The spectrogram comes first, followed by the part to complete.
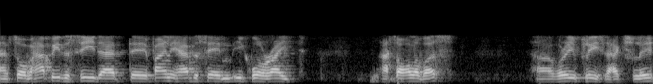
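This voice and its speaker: A man speaks in a Cambodian accent. His pitch is fairly high and his intonation fairly even. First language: Khmer. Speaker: author and landscape architect. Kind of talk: radio interview. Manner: hesitant, many fillers.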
